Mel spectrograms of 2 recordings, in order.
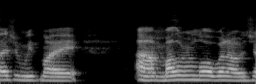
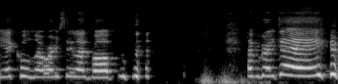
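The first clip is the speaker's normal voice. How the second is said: chirpy farewell; 9 semitones higher, 3 dB louder, faster than usual. Retold or imitated. Cheerful farewell to the husband.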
